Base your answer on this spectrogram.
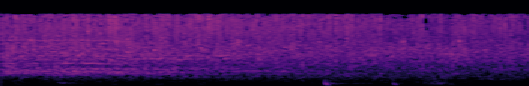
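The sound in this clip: Audience applause at a live panel event, a steady, soft wash of many hands clapping that lasts a few seconds and fades slightly toward the end.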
